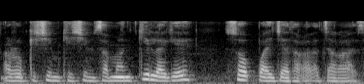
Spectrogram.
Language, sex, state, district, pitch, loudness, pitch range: Nagamese, female, Nagaland, Dimapur, 170 Hz, -17 LUFS, 160-190 Hz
